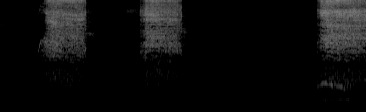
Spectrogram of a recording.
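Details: Common myna chicks at the nest with their mother, eating little and trying to bite her; three loud, harsh hissing rasps, each about half a second long, separated by short silent gaps.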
